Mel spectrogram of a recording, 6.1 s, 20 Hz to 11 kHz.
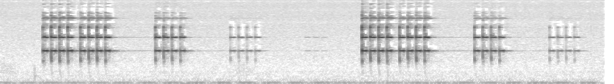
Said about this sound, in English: I wake up in the morning around 8:30 to the sound of my alarm.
